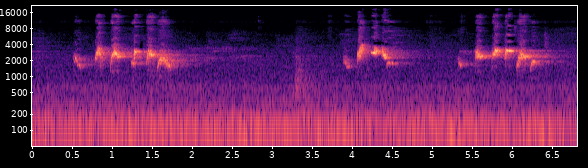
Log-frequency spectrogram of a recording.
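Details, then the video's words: Dancing red-whiskered bulbul sings three lively phrases of quick whistled notes, the middle one shorter, spaced a couple of seconds apart. "Chào mào hót múa"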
